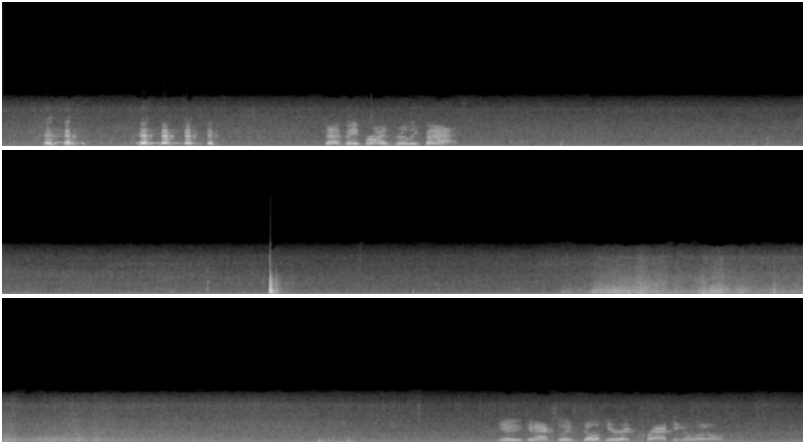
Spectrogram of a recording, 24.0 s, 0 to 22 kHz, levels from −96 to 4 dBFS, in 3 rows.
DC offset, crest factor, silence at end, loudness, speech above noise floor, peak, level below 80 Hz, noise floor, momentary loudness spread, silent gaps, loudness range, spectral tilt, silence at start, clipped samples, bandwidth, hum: 0.9%; 30 dB; 0 s; -27 LUFS; 23 dB; 0 dBFS; -56 dBFS; -48 dBFS; 24 LU; none; 21 LU; -2.5 dB/octave; 0 s; under 0.1%; 7.8 kHz; none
